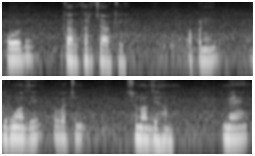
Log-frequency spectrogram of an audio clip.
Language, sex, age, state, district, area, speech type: Punjabi, male, 45-60, Punjab, Kapurthala, urban, spontaneous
